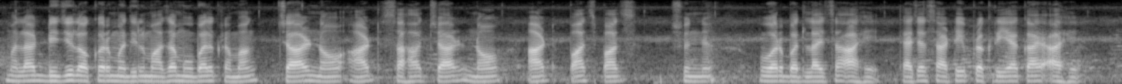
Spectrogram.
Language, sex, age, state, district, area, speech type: Marathi, male, 18-30, Maharashtra, Ratnagiri, rural, read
